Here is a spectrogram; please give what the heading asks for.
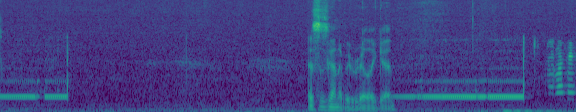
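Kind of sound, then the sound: signal or alarm, telephone keypad dialing tones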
